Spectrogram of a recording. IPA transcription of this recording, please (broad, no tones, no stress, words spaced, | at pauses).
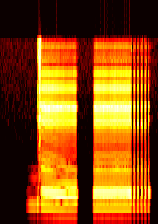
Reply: ɡe | er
